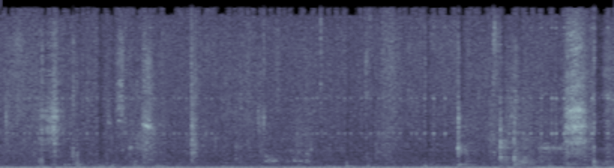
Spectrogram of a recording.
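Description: A steady low hum of room background noise, with faint scattered clicks and rustles.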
